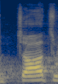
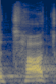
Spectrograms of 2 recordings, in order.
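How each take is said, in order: First: चाच, both छ sounds without the puff of air; unaspirated ch. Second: Said in the usual way. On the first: Retold or imitated. Teacher listing mother-tongue examples, चाच without aspiration. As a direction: say छाछ as चाच. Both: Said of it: "ये मातृभाषा के प्रभाव".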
